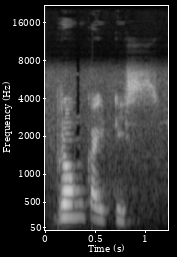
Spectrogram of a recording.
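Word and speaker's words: bronchitis: में गलत लिखी जाती है, तो आप मेरी प्रोनाउंसिएशन भी ध्यान से सुन सकते हो, ब्रोंकाइटिस।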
